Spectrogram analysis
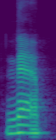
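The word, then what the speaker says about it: knap: एस आई एल ई एन टी के यहां silent होगा प्रोनंसिएशन क्या करेंगे इसका नप नप एक है एन ए प नप क्या है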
